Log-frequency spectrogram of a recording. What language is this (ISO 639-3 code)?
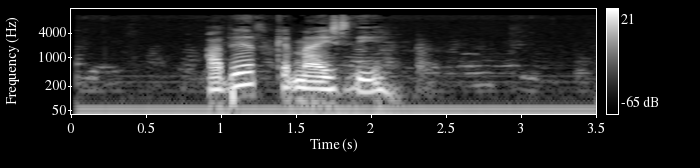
glg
